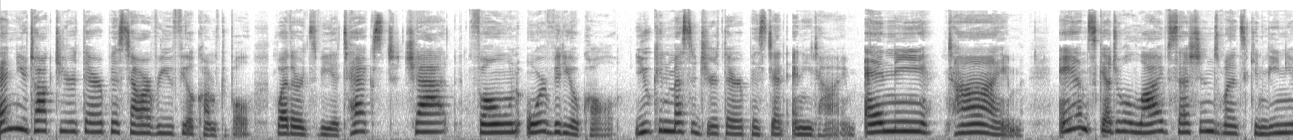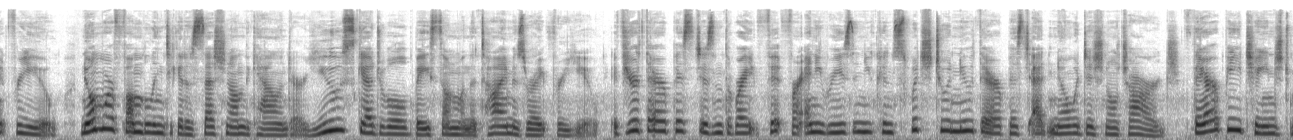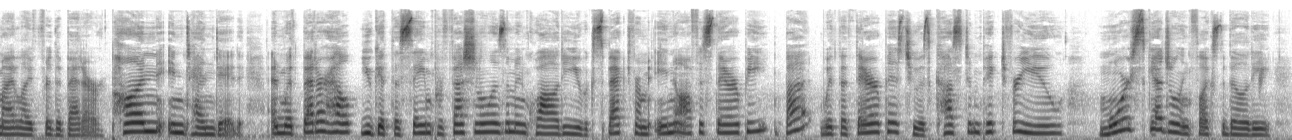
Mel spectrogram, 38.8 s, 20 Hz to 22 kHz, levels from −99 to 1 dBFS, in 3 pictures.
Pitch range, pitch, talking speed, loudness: 195-255 Hz, 230 Hz, 185 wpm, -23 LUFS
